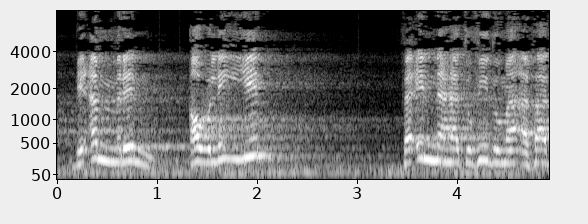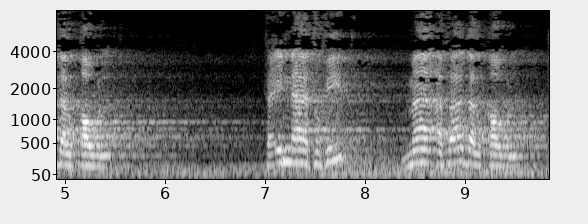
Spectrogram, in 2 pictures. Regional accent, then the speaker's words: Hejaz, Saudi Arabia; ما غير معروف عندنا في الحجاز، صح ولا لا؟

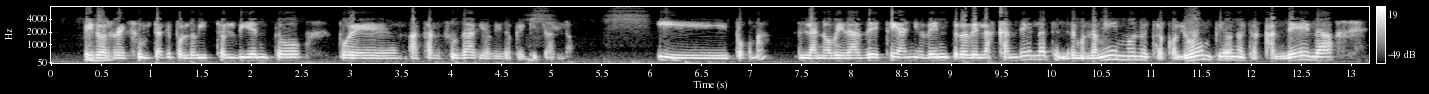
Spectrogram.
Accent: Ubrique, Andalusia, Spain; Cuando estoy fuera es como tener a mi pueblo cerca. Una es muy ubriqueñita, más que una patacabra.

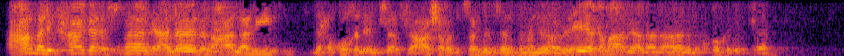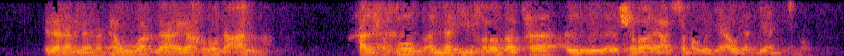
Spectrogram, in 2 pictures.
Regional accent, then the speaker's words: Egypt; إحنا عندنا في مصر كان الدستور السابق

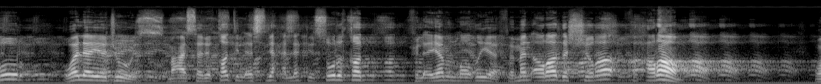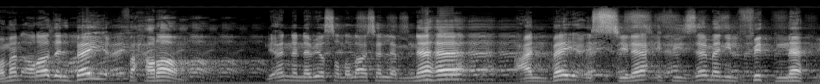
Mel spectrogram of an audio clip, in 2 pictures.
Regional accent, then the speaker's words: Egypt; ونسأل الله أن يجعل بلدنا مصر واحة للأمن والأمان

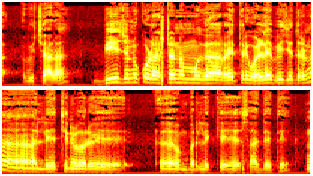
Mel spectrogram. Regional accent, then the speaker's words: Rolle, Karnataka, India; now in Basavana Bagewadi, India; ನಾವು ಮೂಲತಃ ಬಾಲ್ಕೋಡ್ರ ಜಿಲ್ಲಾ ಬೀಳಿಗೆ ತಾಲೂಕು ರೊಳ್ಳೆ ಗ್ರಾಮದವರು.

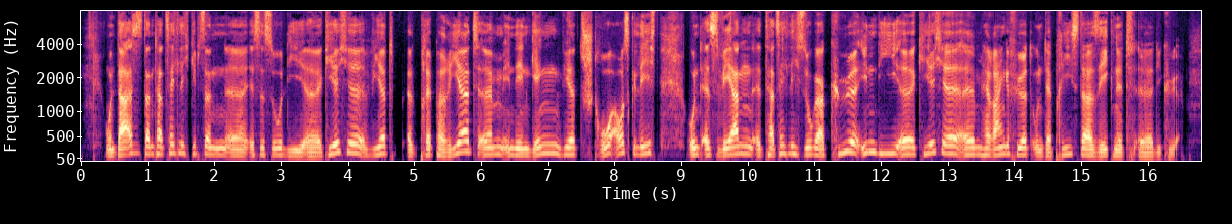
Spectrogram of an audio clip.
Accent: Dingenstrop, North Rhine-Westphalia, Germany; hier in Dingenstrop, wo ich herkomme

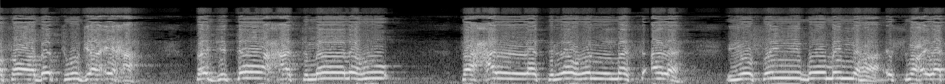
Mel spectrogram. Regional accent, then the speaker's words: Iraq; أنا أعرف لهجة أهل الفلوجة ولسانهم لأني من البلد

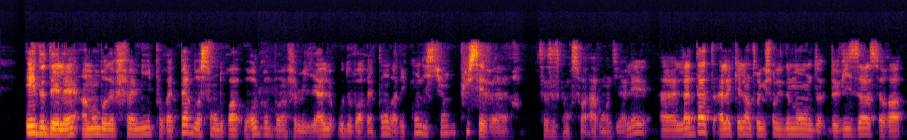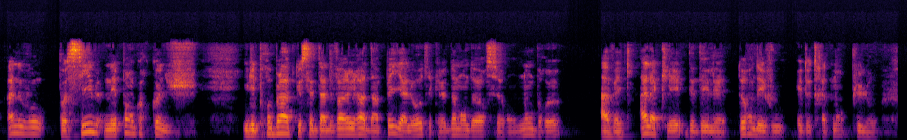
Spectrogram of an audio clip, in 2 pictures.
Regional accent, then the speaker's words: Belgium; born there; also born or lived in Spain; je suis citoyen belge, je suis né en Belgique, j'ai la nationalité belge, sauf que ayant résidé en Espagne pendant presque 6 ans

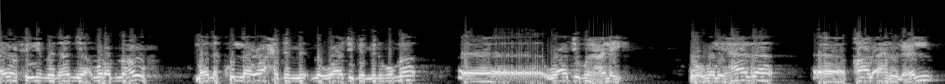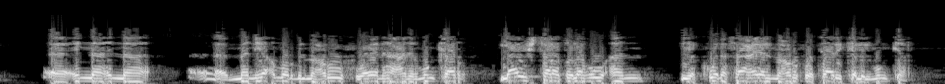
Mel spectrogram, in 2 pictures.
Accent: Saudi Arabia; وعندنا في المملكة العربية السعودية ولله الحمد المحكمة العليا

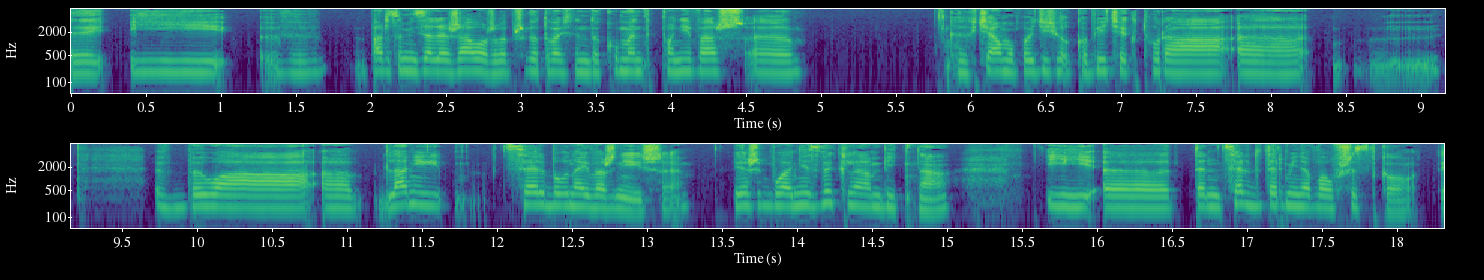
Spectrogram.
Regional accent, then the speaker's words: Pionki, Masovian Voivodeship, Poland; born there; To taka zapłata za miejsce, w którym się urodziłam, czyli w Pionkach.

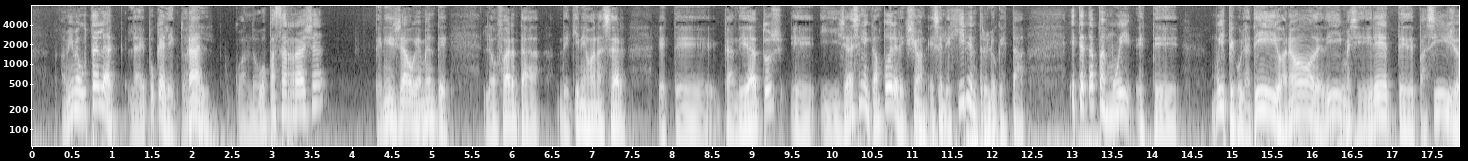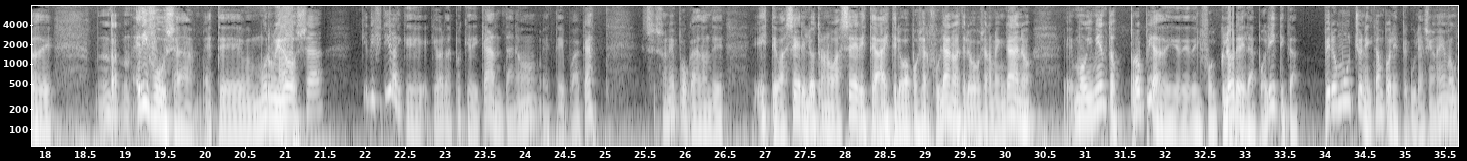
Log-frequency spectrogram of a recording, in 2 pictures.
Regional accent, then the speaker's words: Maldonado, Uruguay; de poder servir a mi pueblo, servir a Maldonado

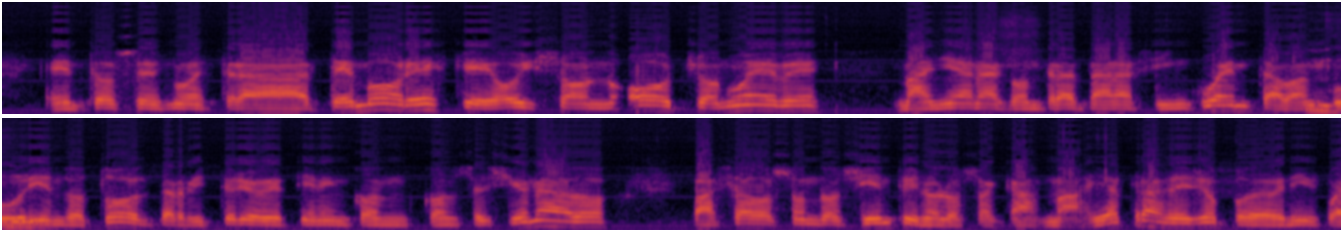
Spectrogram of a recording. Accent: Buenos Aires, Argentina; born there; now in Pituil, Argentina; Yo soy nacido en Buenos Aires, pero hace 16 años aproximadamente que vivo en Pituil, que es un pueblito que está dentro del departamento Famatina, a 60 kilómetros de la cabecera

